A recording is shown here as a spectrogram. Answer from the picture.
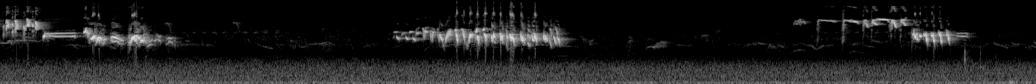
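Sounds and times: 
European robin giving high twittering phrases: 0.0s - 10.3s
steady low background hiss: 0.0s - 10.3s.

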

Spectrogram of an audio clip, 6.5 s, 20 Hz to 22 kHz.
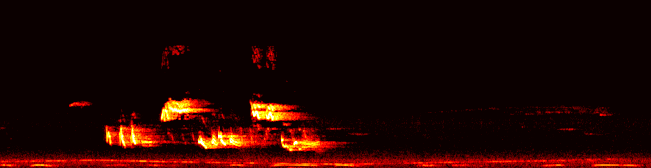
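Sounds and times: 
European robin singing: 0.5s - 3.8s.

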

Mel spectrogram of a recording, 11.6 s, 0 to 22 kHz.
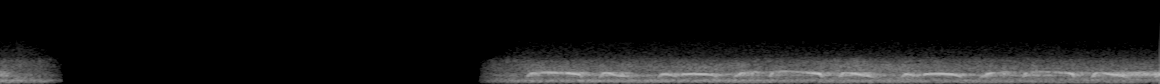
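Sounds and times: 
bird hooting: 5.2s - 11.5s.

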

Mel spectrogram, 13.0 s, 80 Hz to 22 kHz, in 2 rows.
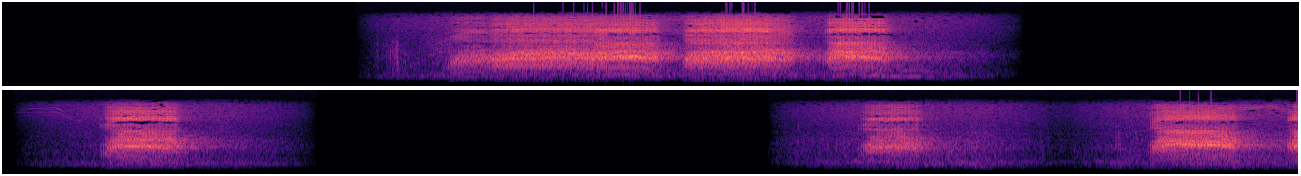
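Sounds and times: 
bird harsh raspy cawing: 2.2s - 5.0s, 7.0s - 8.0s, 10.8s - 11.4s, 12.2s - 12.9s.

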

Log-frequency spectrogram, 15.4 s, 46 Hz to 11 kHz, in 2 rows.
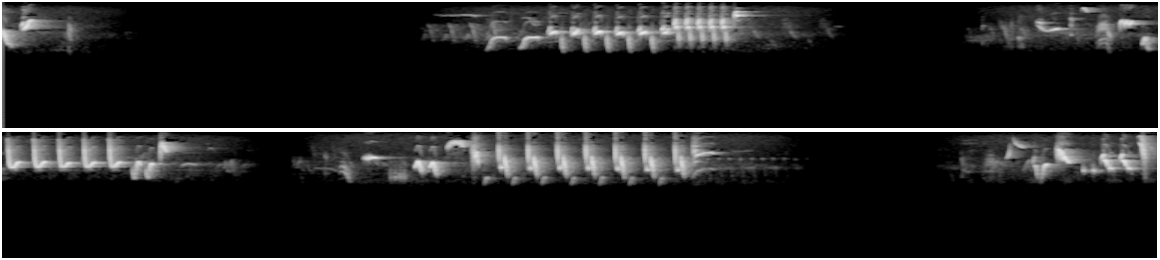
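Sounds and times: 
bird singing sharp chirps and a rattling trill: 0.0s - 0.5s, 2.8s - 5.6s, 6.4s - 13.1s, 14.0s - 15.4s.

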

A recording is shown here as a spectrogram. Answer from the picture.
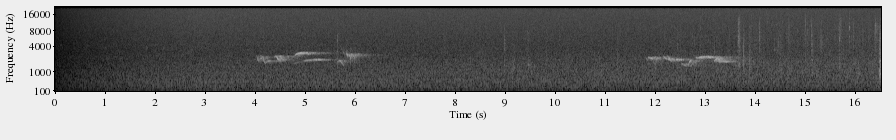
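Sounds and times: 
quiet background noise: 0.0s - 16.5s
Common blackbird Turdus merula singing a whistled phrase: 4.0s - 6.4s, 11.8s - 13.7s.

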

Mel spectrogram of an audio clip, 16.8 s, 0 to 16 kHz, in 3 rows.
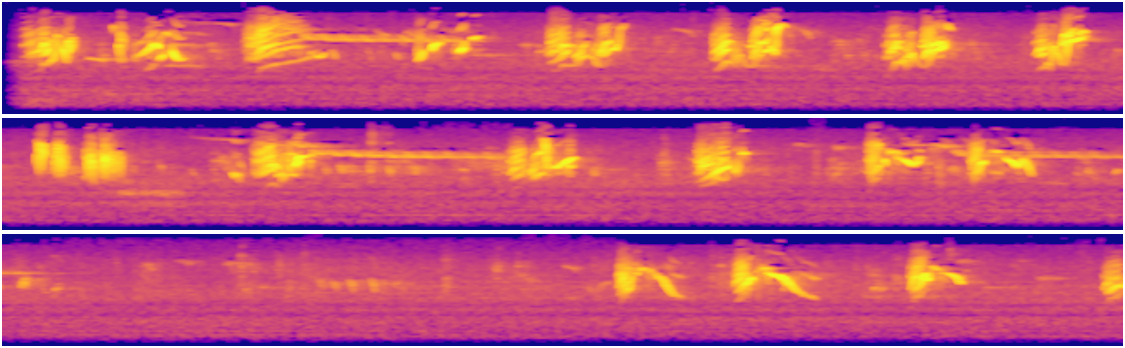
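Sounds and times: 
bird chirping: 0.0s - 16.8s.

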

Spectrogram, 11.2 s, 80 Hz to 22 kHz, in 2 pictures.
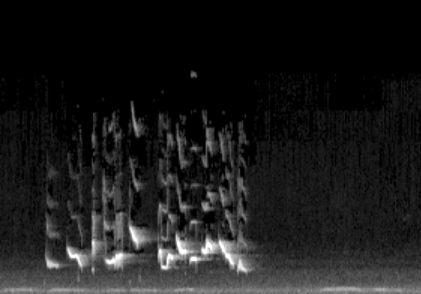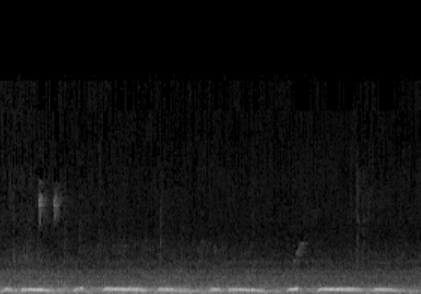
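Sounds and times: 
bird chirping: 0.6s - 3.4s.

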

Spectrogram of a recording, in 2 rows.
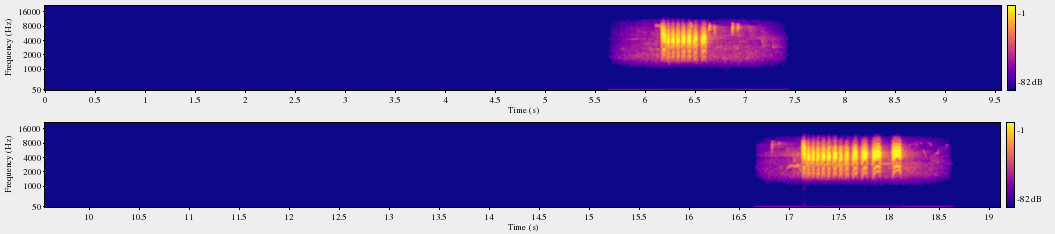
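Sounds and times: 
Eurasian blue tit churring call: 6.1s - 7.0s, 17.0s - 18.2s.

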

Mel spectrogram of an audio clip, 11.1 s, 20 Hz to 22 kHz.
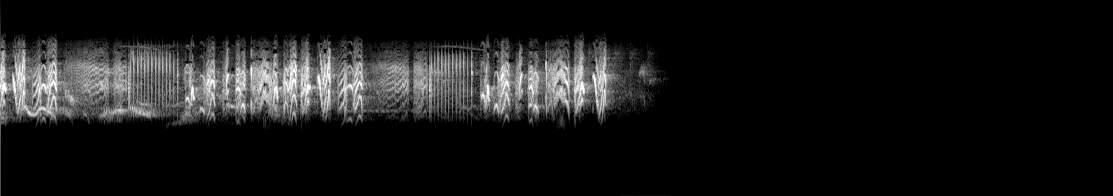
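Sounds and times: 
barn swallow twittering song: 0.0s - 6.7s.

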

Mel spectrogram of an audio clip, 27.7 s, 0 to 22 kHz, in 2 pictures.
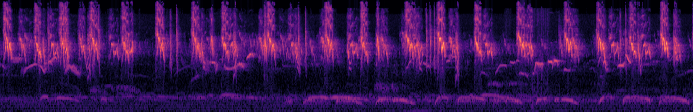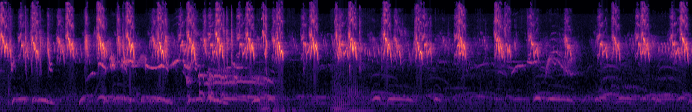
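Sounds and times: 
house sparrow chirping: 0.0s - 27.6s.

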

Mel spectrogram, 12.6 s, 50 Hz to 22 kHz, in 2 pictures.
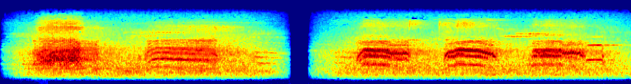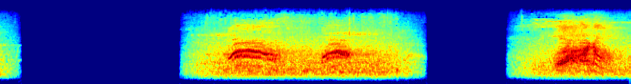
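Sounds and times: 
bird giving harsh croaking caw-like calls: 0.3s - 2.4s, 3.6s - 6.2s, 8.6s - 10.6s, 11.8s - 12.5s.

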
